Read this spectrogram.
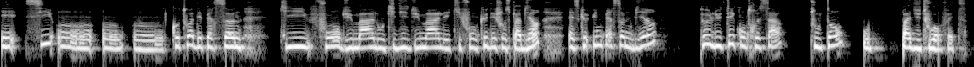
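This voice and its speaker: Creaky, mellow woman moderating a discussion. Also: medium pitch, fairly even intonation, slow pace. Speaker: moderator on a religious discussion show. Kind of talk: casual chat, summing up and questioning.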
